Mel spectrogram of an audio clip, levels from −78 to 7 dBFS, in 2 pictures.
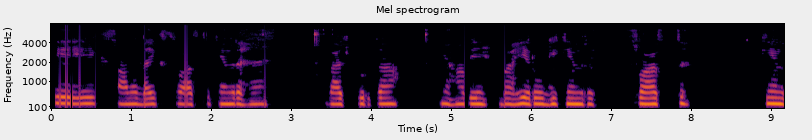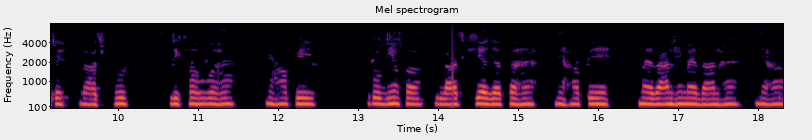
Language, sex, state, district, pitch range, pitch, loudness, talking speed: Hindi, female, Chhattisgarh, Balrampur, 195-205 Hz, 200 Hz, -26 LUFS, 115 wpm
